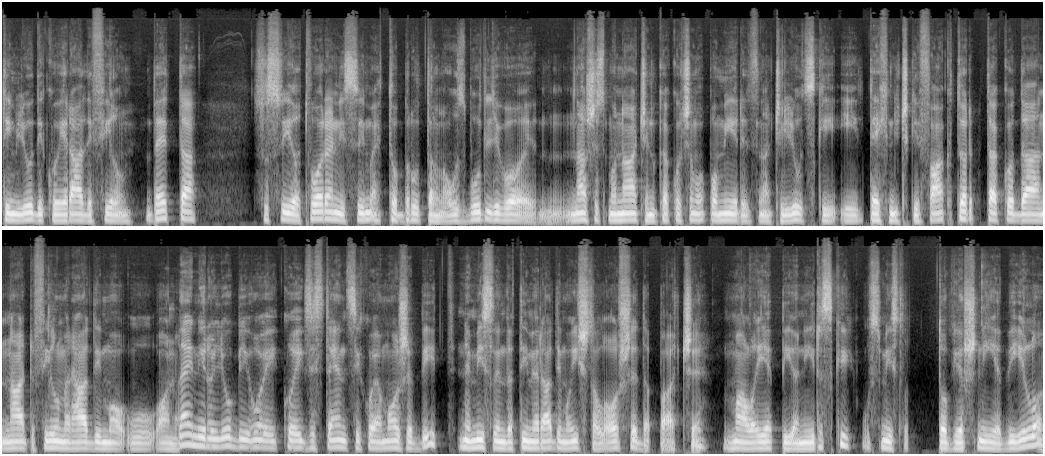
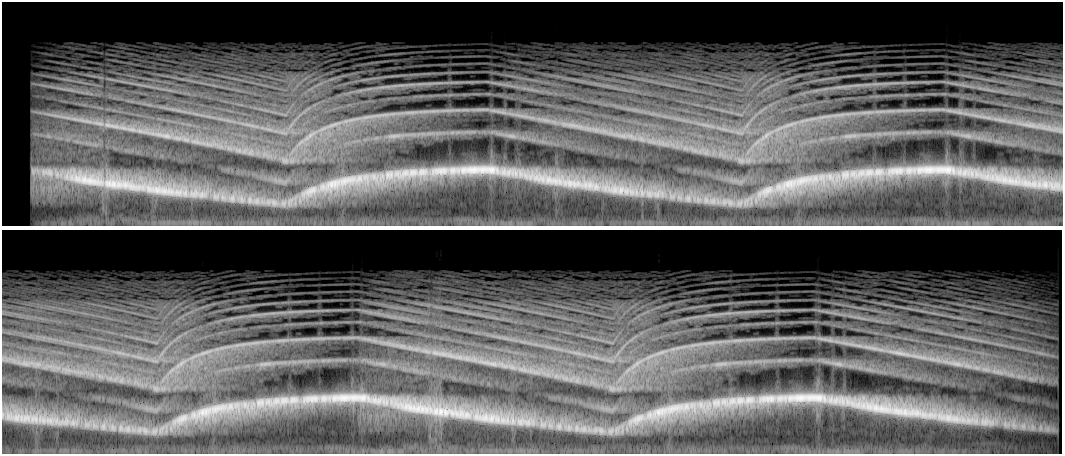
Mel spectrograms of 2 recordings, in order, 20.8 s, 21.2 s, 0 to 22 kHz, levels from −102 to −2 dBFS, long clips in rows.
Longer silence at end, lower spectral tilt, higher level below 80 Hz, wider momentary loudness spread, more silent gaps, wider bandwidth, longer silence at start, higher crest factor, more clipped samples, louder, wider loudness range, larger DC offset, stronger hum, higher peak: second, 0 s vs 0.15 s; first, -4.5 dB/octave vs -0.5 dB/octave; first, -48 dBFS vs -54 dBFS; second, 6 LU vs 10 LU; neither; first, 19 kHz vs 9.8 kHz; second, 0 s vs 0.3 s; about the same, 14 dB vs 14 dB; neither; about the same, -15 LUFS vs -15 LUFS; about the same, 2 LU vs 4 LU; neither; neither; about the same, 0 dBFS vs -2 dBFS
